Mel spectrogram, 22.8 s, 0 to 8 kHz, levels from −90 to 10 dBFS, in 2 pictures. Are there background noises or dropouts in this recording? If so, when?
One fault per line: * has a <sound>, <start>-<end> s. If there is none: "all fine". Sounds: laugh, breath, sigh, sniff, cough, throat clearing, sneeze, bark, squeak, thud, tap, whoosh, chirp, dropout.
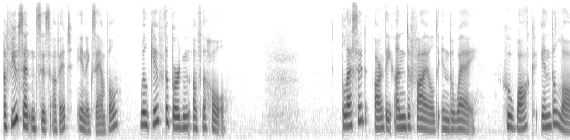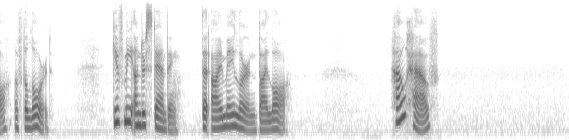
all fine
